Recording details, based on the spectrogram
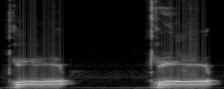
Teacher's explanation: اس میں فرق یہ ہے کہ قا موٹا پڑھا جاتا ہے، اور یہاں پر جب زبان کی نوک ثنایا علیہ کی جڑوں پر لگے گی تو اس وقت زبان پیچھے سے اوپر کی طرف چلی جاتی ہے، یعنی آواز موٹی ہو جاتی ہے۔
